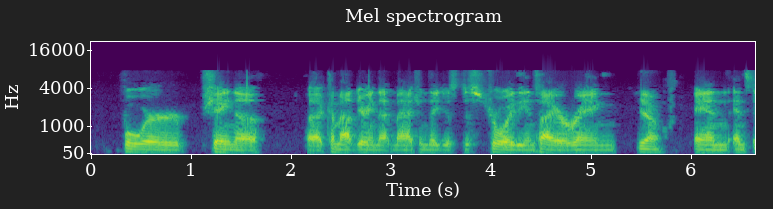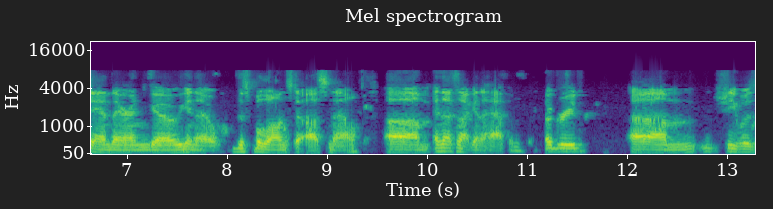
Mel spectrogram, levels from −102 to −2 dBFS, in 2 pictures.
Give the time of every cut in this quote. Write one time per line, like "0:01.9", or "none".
0:09.5
0:11.1

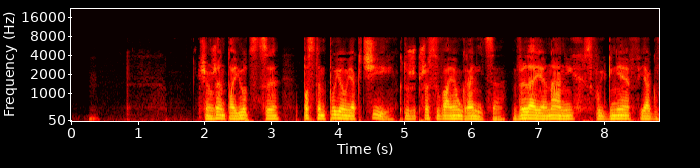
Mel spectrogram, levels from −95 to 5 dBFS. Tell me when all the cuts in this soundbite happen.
0:06.5

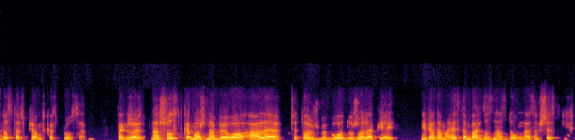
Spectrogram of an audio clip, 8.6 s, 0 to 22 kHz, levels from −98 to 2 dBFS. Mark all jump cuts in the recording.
0:02.1

